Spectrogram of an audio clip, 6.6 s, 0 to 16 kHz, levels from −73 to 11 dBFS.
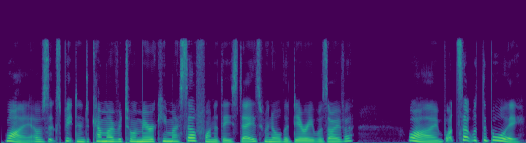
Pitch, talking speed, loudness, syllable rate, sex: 225 Hz, 235 wpm, -15 LUFS, 6.5 syllables/s, female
